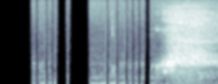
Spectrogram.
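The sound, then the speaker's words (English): A faked inhale, as if pretending to draw in smoke: a few soft, short sounds and small pauses, then one sustained, breathy intake of air that runs to the end. “I would always do the fake inhale. How do you do that? Let's go.”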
